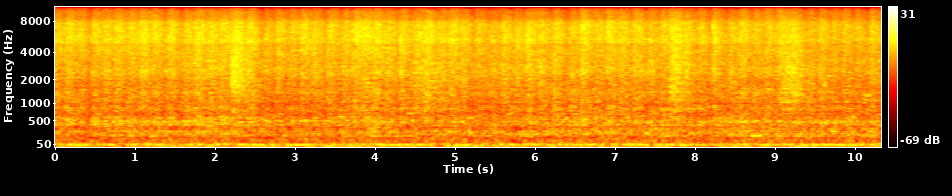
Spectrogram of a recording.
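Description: Steam train running along the track, heard from on board: a steady, heavy rumble of wheels on rails, with a few short, sharper noises over it.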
